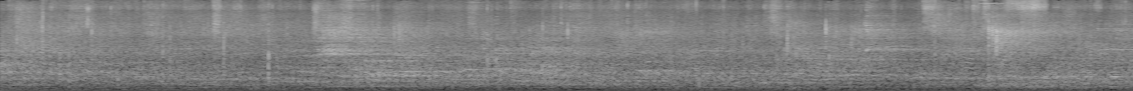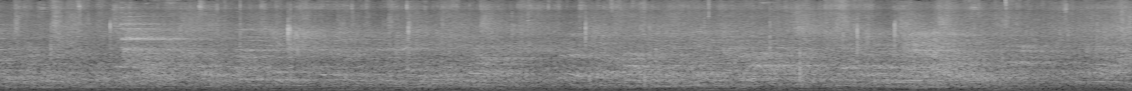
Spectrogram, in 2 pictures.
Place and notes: budapest, Nyugati pályaudvar, west station
station atmo with announcements and train noises
international city scapes and social ambiences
